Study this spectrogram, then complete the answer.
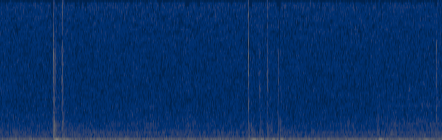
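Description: Scattered, soft keystrokes on a computer keyboard while a document is drafted, a few isolated taps and short clusters over a quiet room hum.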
